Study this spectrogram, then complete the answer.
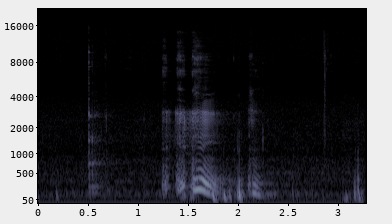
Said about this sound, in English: Pardon me while I grab a sip here, some water.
